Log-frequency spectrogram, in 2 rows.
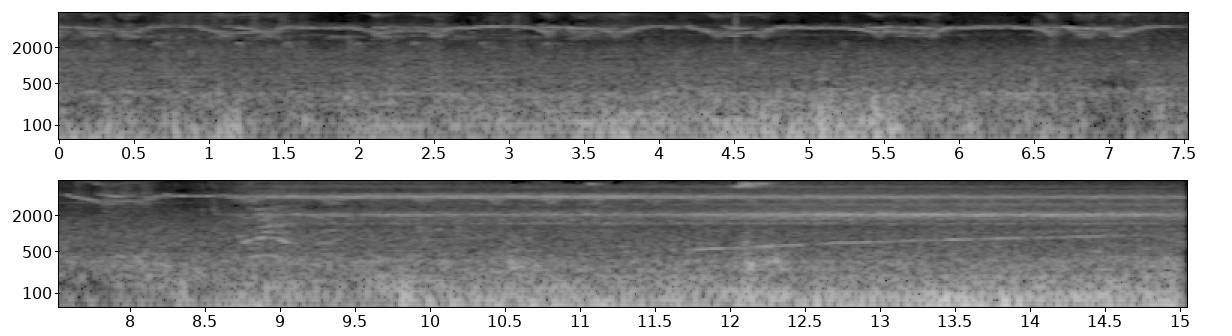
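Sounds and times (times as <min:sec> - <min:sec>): train rumbling on rails: 0:00.0 - 0:15.0
high warbling tone: 0:08.7 - 0:15.0.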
